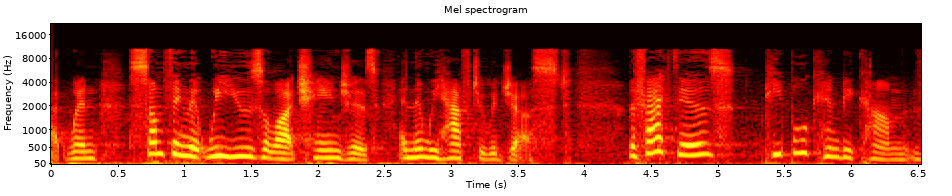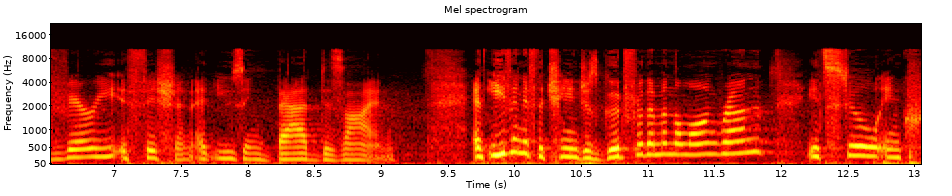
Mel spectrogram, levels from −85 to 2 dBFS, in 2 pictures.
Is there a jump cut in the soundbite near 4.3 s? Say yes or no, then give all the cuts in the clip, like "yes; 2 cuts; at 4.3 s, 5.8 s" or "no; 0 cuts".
no; 1 cut; at 9.8 s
